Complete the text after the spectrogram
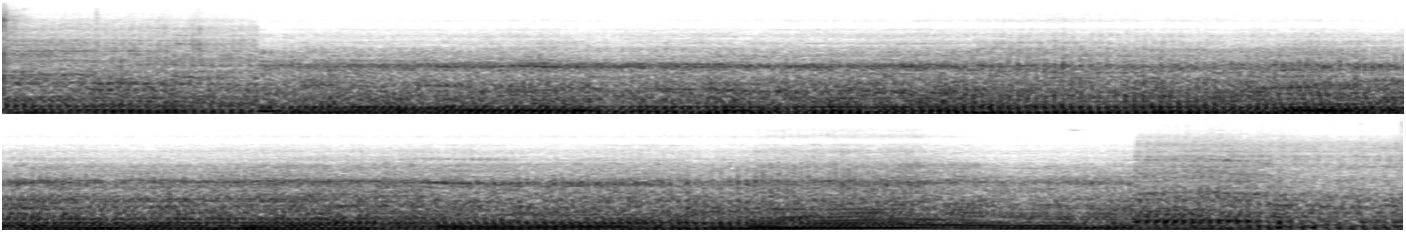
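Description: A quad bike engine drones steadily.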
